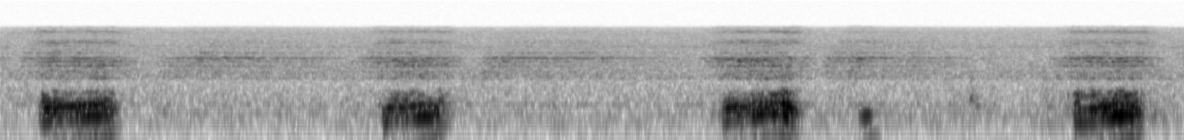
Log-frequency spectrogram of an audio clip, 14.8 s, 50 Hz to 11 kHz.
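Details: Low, rough, rumbling snores on each breath in, about 14 a minute, over a faint steady background hum; a woman snoring.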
